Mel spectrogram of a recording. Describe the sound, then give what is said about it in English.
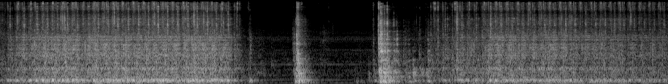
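A bicycle-powered sewing machine produces a fast, steady mechanical whirr. It stops briefly, with two sharp knocks during the gap, then resumes at the same even pace. “powers his sewing machines by attaching them to bicycles.”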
